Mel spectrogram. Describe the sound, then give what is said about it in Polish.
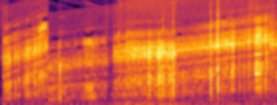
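Steady crackling interference hisses and pops across a line, with scattered sharp clicks and a thin whine running through it, fairly loud and continuous for the whole stretch. “Dobra, już, już powinno być lepiej, bo Y, straszne zakłócenia były.”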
